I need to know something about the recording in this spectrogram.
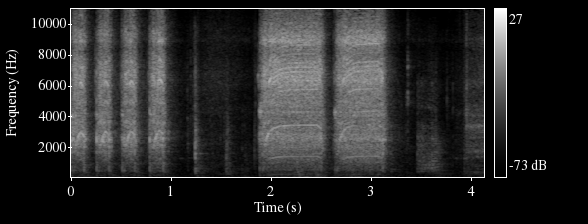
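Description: Ryobi cordless drill/driver with a long Phillips bit backing out a screw: the motor whines in two short bursts a little after the middle, after a quick run of clicks in the first second.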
